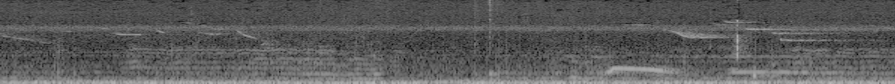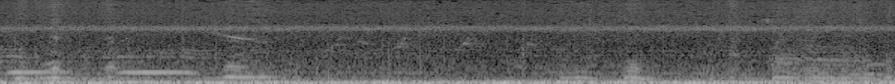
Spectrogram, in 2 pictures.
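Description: Bees hum in a steady, low buzz, with a few faint bird chirps in the background.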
